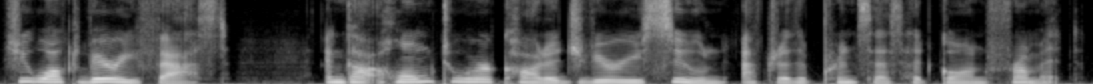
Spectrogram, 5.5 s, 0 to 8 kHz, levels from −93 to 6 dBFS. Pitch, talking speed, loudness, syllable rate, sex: 210 Hz, 210 wpm, -19 LUFS, 5.5 syllables/s, female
